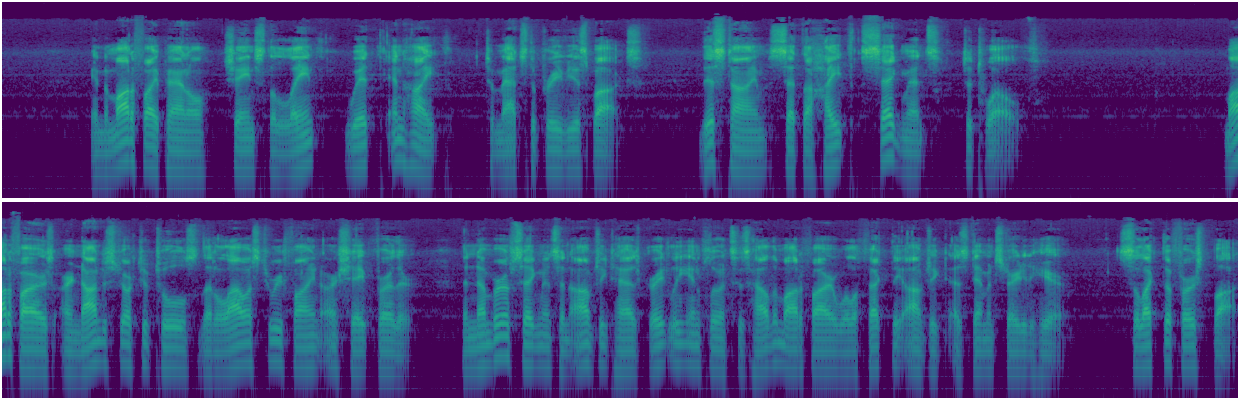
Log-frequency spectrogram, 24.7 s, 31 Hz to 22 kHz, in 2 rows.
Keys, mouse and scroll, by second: 0.3 click, 2.2 click, 2.7 click, 4.0-4.7 typing, 4.7 Tab, 5.4 Tab, 6.0 typing, 9.0 BackSpace, 9.7 6, 10.2 Tab, 11.6 click, 12.5-13.5 typing, 13.5 Return, 15.8 alt+middle click, 16.8 alt+middle click, 23.0 click.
